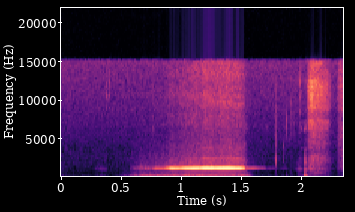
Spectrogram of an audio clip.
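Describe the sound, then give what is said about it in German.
A single steady, high whistled note, made by a person as a quiz buzzer sound, held for about a second, fairly loud with a breathy rush beneath it, then a brief soft noise after it stops. “Wollt ihr kurz absprechen, was möchtet ihr für ein Buzzergeräusch machen, wenn ihr quasi buzzern wollt?”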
